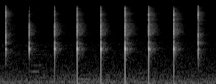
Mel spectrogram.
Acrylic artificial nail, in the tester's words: that hollow sound means that it's ready to buff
